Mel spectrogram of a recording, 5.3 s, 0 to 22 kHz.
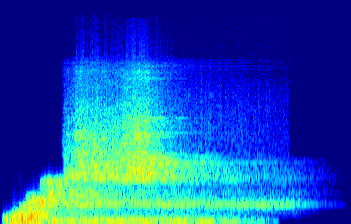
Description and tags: piano harp 2
piano harp sample band filtered remix
piano-harp, strum, transformation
